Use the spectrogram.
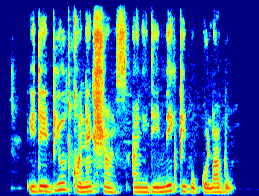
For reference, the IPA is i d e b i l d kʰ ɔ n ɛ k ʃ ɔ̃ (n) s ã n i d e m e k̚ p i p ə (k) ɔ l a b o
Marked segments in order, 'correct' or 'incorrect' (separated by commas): correct, correct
